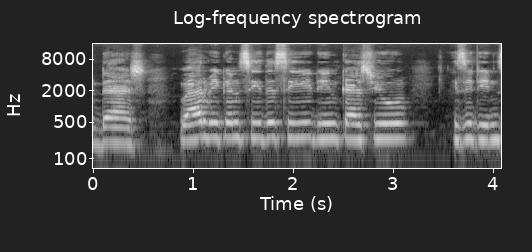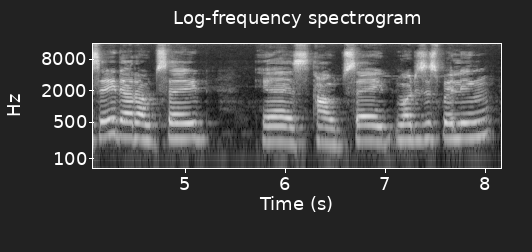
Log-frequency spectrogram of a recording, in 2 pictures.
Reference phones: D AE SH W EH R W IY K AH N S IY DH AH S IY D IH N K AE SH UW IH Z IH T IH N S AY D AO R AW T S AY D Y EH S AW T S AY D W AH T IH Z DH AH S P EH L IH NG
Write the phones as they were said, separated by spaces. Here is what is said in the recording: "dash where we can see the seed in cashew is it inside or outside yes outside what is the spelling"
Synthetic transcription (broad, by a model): D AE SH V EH R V IY K AH N S IY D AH S IY D IH N K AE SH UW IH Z IH T IH N S AY D AO R AW T S AY D Y EH S AW T S AY D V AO T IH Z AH S P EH L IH NG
